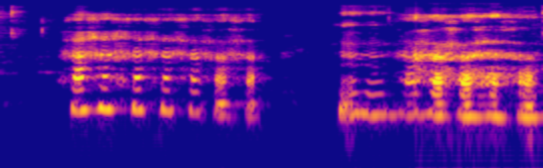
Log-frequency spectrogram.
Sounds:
Laughter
